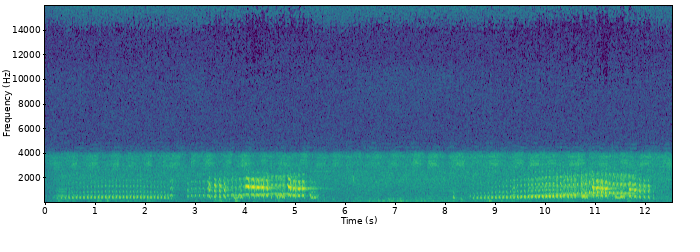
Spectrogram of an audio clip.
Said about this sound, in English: No, those weren't kookaburras in Australia. That was actually a couple of Puerto Rican owls, Gymnasio nudipes.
